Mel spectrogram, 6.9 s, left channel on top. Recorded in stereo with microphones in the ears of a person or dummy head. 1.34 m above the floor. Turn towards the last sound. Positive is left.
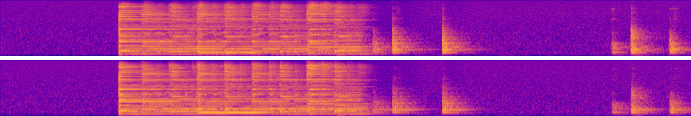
turn(degrees=60)  # may be behind; listen again after turning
